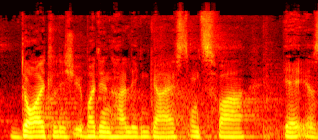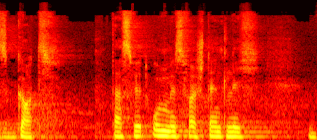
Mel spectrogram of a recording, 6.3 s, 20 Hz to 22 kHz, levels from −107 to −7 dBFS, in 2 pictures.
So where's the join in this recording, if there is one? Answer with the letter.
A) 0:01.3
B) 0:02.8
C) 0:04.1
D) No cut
C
